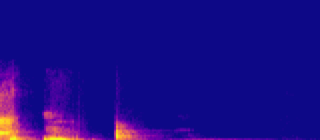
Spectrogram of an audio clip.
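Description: A woman coughing: one sharp cough, then two shorter coughs within the first second.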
